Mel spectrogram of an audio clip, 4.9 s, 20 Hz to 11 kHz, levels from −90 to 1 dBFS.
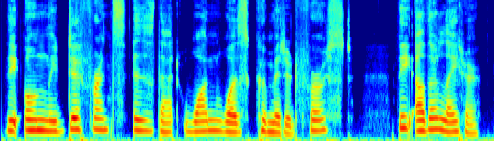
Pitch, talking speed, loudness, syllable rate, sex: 195 Hz, 145 wpm, -19 LUFS, 5.0 syllables/s, female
